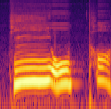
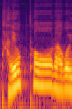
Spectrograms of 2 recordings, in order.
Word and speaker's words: diopter: 디옵터 하니까 그냥 디옵터로 모두 다 명명하고 사용하고 있지만, 사실 여러분들도 뭐 써있는 책에서는 뭐 디옵터라고 쓸 수 있지만 이걸 읽을 때는 다이옵터라고 읽는 게 맞습니다.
